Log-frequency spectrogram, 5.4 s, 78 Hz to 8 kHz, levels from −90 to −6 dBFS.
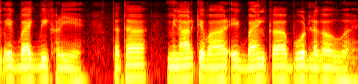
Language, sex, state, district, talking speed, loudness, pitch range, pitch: Hindi, male, Jharkhand, Ranchi, 180 wpm, -17 LUFS, 100-110 Hz, 105 Hz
